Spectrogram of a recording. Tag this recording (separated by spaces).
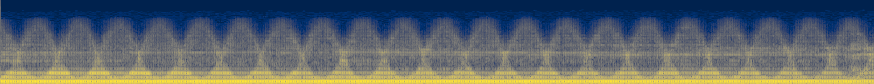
spaceship space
